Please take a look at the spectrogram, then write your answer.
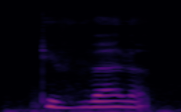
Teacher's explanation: the middle syllable needs to be louder, longer, higher than the others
